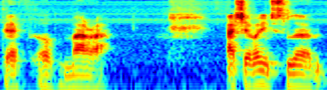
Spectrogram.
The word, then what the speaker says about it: Marat: he did in 1793 called the death of mara actually i've only just learned that's how you pronounce it it's been about 10 minutes trying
